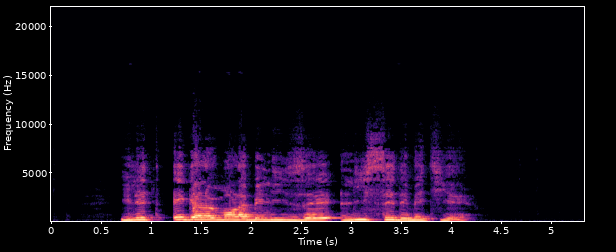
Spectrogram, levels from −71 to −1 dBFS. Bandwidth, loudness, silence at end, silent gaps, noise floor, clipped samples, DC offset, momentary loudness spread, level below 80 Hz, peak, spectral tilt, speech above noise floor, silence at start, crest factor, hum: 9.4 kHz; -14 LUFS; 1.15 s; none; -67 dBFS; under 0.1%; under 0.1%; 9 LU; -52 dBFS; -2 dBFS; -7 dB/octave; 54 dB; 0.7 s; 14 dB; none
